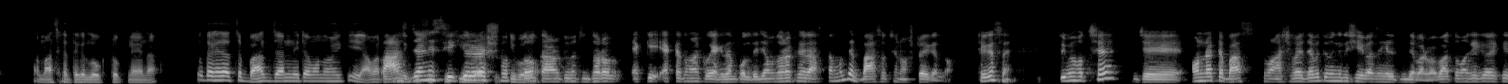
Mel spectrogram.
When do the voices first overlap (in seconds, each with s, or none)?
3.8 s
